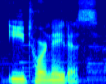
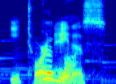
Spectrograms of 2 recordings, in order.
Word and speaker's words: Eternatus: I just topped out E-Tornadus. Eternatus. E-Tornadus. Eternatus. Oh. Wait, we never played- Me mispronouncing an E to an O made it a Wait. completely different Pokemon to you?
